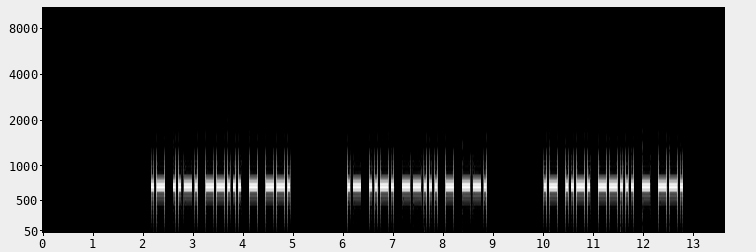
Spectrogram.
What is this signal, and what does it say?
Morse code, heard as a keyed tone, about 22 wpm, 700 Hz. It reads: AF7TG AF7TG AF7TG
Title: USA Call Signs - 5 Characters - Repeated 3x - 22wpm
